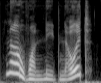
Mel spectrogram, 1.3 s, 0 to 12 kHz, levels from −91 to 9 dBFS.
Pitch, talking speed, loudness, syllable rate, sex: 235 Hz, 235 wpm, -16 LUFS, 5.8 syllables/s, female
